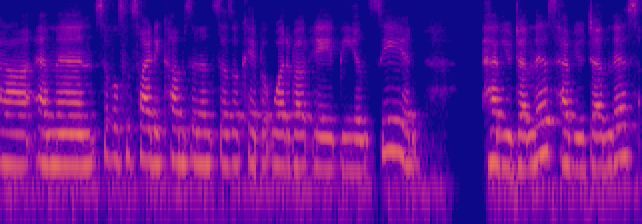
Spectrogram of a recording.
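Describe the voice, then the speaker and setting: A woman speaks in a fairly high, somewhat breathy voice with fairly even intonation. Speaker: UN program staff presenter. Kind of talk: webinar presentation. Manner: fast.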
